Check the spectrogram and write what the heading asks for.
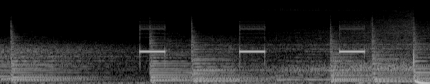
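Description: Three short electronic beeps, one a second, from an interval timer counting down the last seconds of an exercise, over background music.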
